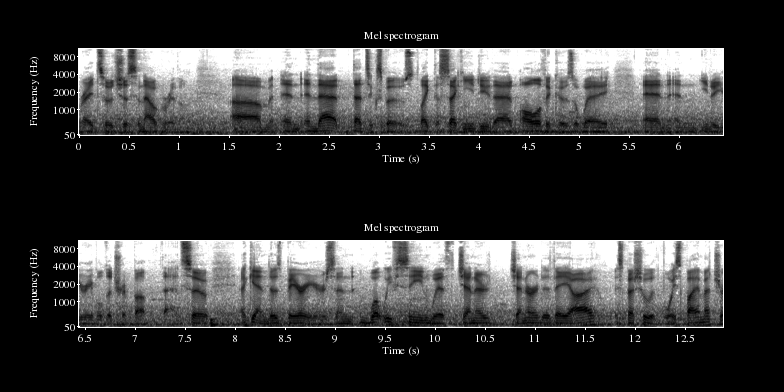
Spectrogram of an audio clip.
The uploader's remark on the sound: LIVE FROM MONEY 20/20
